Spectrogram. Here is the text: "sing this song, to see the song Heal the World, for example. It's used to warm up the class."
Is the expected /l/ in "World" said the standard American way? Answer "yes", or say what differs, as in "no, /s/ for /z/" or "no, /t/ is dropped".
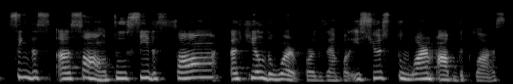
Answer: no, /l/ is dropped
